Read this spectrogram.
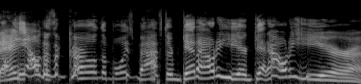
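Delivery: high-pitched outraged alarm; shocked outcry. Pretend. Player ordering a girl out of the boys' bathroom, shocked. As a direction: call out high, shooing someone away.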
